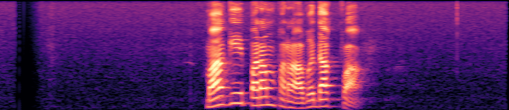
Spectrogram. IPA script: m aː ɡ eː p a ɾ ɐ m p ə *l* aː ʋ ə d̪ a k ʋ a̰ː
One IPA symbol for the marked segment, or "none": ɾ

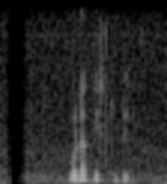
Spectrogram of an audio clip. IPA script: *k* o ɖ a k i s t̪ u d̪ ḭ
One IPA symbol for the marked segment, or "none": ɡ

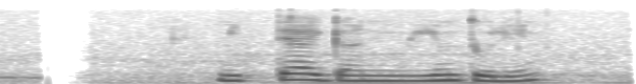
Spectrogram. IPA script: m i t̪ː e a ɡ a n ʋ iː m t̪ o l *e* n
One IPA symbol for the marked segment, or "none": i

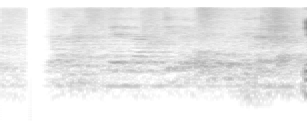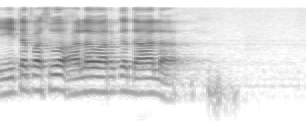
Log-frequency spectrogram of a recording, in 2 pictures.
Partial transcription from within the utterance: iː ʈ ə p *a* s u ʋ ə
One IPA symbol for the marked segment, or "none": a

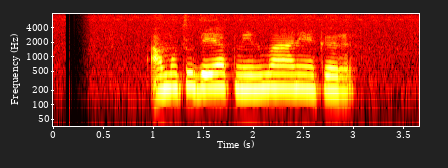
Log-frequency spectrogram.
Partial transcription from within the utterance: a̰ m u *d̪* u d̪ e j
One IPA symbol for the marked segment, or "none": t̪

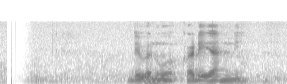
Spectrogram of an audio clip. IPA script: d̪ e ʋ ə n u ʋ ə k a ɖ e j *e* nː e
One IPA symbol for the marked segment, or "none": a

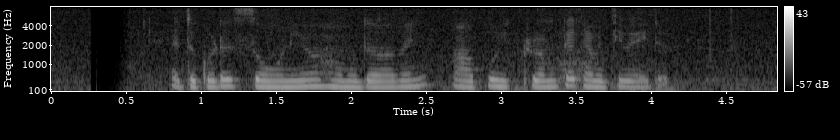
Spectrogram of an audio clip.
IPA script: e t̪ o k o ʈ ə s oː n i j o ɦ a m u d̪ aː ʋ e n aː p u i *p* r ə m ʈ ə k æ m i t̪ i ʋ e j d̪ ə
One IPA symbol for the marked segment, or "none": k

